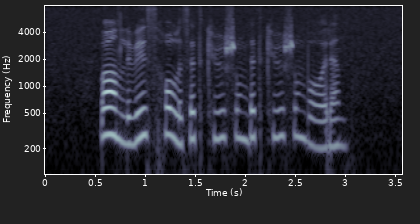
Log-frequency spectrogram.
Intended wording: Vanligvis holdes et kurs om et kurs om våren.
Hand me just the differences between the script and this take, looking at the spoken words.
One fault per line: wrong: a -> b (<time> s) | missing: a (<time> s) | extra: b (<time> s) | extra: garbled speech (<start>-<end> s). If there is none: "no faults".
no faults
